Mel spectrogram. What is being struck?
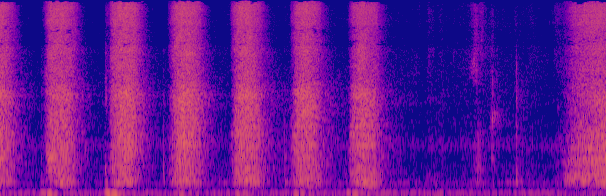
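Shag carpet mat brushed with a bristle brush.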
